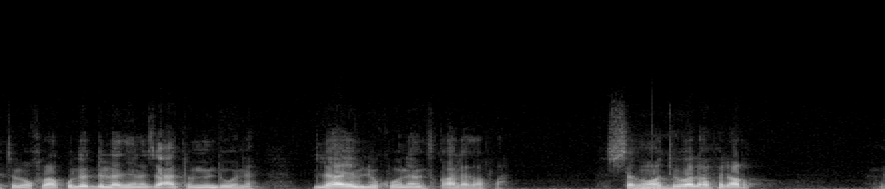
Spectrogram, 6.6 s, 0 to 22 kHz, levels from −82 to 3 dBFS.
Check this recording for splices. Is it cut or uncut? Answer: uncut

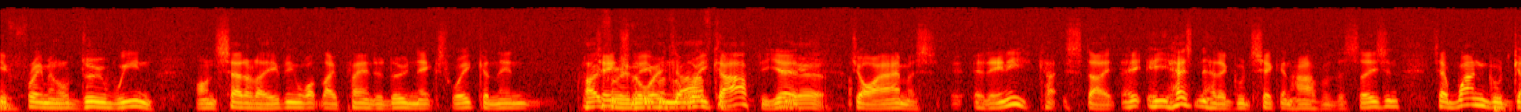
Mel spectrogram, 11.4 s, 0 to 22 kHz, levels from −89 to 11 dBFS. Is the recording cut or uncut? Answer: cut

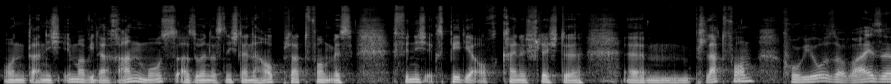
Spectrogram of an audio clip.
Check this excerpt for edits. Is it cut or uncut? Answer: cut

